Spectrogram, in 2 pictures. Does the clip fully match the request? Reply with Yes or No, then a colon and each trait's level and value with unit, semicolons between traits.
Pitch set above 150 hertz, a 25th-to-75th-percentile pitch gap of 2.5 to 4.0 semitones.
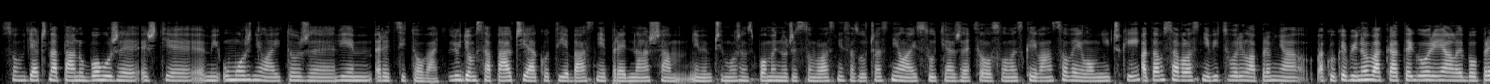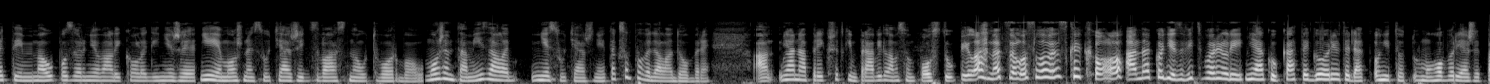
Yes: medium, 185 Hz; average, 2.9 semitones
